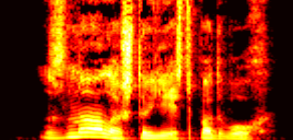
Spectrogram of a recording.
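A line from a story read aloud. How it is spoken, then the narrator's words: Grumble. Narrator (Russian): проворчала Сири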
